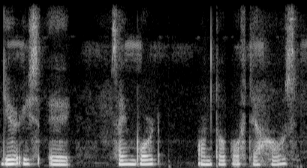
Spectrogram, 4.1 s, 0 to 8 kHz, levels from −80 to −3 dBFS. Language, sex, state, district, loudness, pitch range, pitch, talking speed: English, female, Nagaland, Kohima, -18 LUFS, 185-210 Hz, 195 Hz, 145 wpm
